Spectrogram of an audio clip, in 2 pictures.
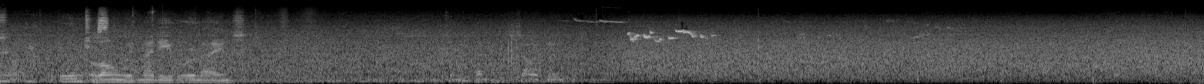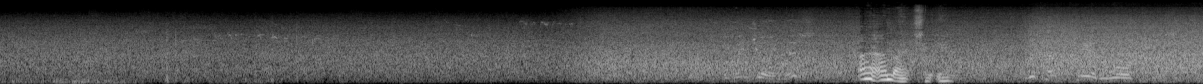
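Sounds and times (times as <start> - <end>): river rushing over rocks: 7.2 - 24.0.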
